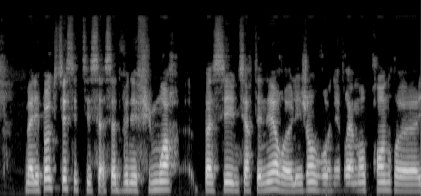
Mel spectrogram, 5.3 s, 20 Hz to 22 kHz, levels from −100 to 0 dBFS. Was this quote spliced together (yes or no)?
yes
